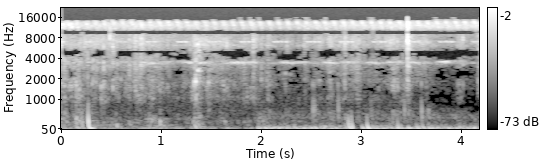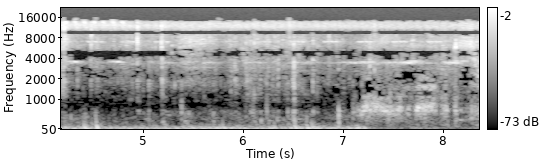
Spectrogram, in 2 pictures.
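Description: Bushpigs foraging close by on stony ground: faint rustling with scattered small clicks and knocks.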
